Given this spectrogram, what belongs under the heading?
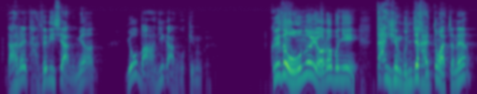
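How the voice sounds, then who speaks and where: Male pastor giving a youth sermon, pitched high and very animated, answers his own questions. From South Korea. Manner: animated, asks the congregation questions and answers them himself.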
